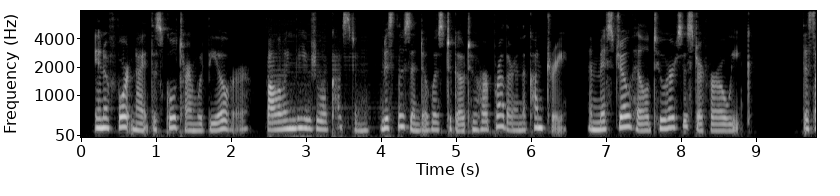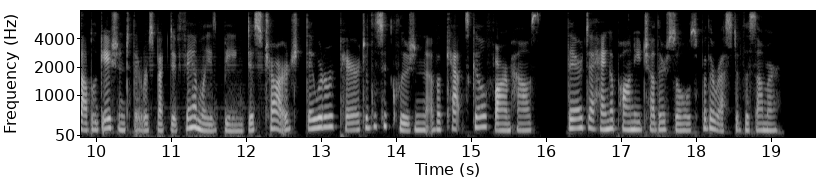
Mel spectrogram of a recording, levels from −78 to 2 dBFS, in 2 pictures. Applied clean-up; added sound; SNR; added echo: neural separator model SepFormer DNS4.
